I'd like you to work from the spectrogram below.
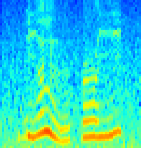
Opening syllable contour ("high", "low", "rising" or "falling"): rising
